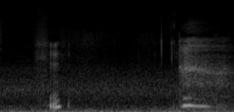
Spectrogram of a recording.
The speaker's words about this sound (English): Hear that little gasp.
